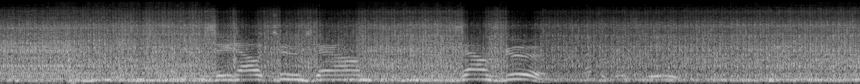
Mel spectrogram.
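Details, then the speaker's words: 30 hp Evinrude outboard, no thermostat, carb at one and a half turns out, revving up and down with a high scream over the engine; the starter bendix is slowly turning by itself from vibration and dragging. "that starter's screwed up that's what's making all the screaming noises you can see the bend that's up there slowly turning by itself i guess from vibration"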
